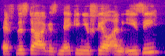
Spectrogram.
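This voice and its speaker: A woman, a dog trainer, explaining calmly and patiently in a casual chat, with filler ums. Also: on the low side, normal speed, rough recording. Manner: patient, instructive, with acted dog voices.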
